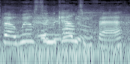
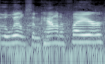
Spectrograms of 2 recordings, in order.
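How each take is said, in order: First: It is said in an English accent. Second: It is said in an American accent. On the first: The speaker calls it wrong. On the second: The speaker calls it right.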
